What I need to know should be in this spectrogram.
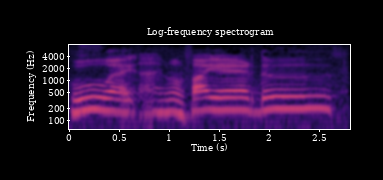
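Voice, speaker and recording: A man giving casual, halting playthrough commentary as he reacts to a game. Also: high voice, fairly even intonation, gravelly, slight background noise. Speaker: game streamer. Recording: dull mic, faint game music behind. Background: faint game music.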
